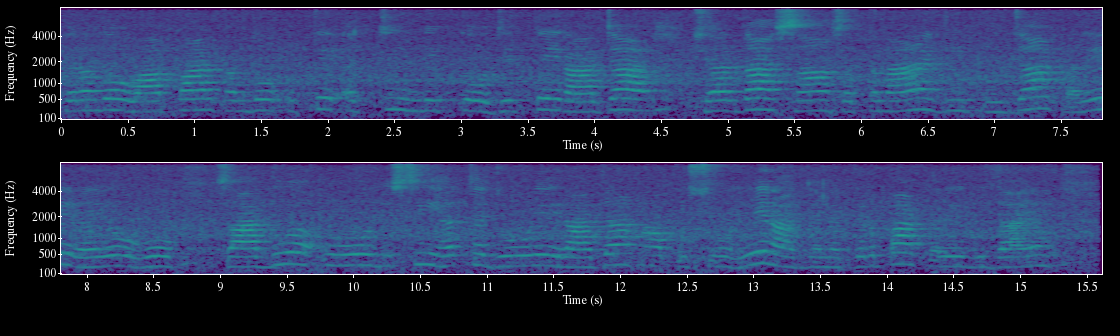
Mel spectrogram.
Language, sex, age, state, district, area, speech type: Sindhi, female, 60+, Gujarat, Surat, urban, spontaneous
